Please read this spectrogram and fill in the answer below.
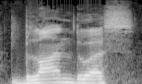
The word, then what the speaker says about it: Blönduós: The farmers locked themselves and their children in a farmhouse north of the town Blönduós in Iceland. – Mm. – That's probably not the way to pronounce that name. – No, that's it.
